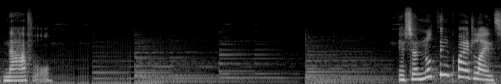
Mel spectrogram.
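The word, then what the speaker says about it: navel: Yeah, in Dutch you'd pronounce it navl.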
